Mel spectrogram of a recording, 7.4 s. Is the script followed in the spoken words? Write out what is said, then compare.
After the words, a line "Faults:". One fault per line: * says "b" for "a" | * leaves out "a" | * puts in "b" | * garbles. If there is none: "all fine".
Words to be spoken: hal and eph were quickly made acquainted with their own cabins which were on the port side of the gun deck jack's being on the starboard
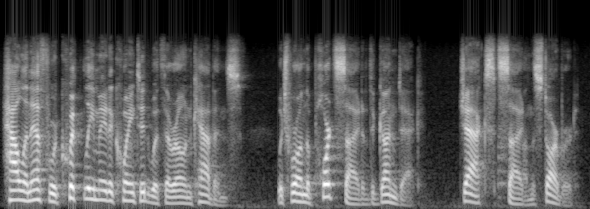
hal and eph were quickly made acquainted with their own cabins which were on the port side of the gun deck jack's side on the starboard
Faults:
* says "side" for "being"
